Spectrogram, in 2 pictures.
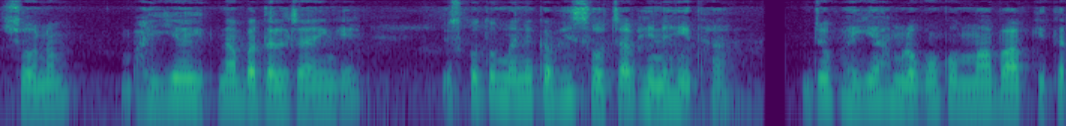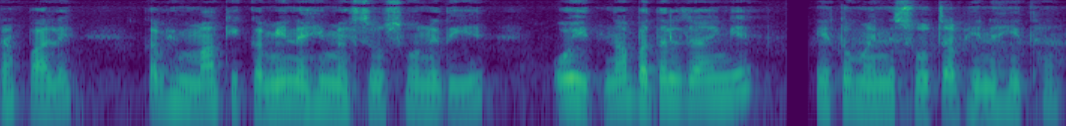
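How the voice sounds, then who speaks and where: A man's voice: mid-range voice, fairly even intonation, unhurried, mellow, breathy edge. A man voicing a protective, defiant young brother, earnest and firm, in a melodramatic cartoon story. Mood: concerned, resolute.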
